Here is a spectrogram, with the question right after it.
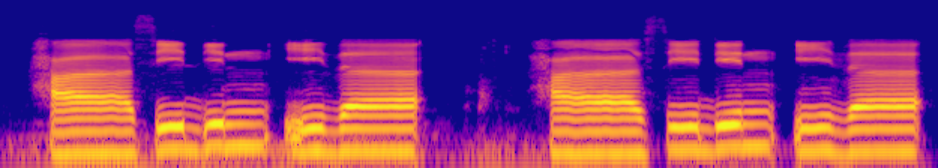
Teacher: Di situ ada tanwin, setelah tanwin ada huruf hamzah, maka tanwinnya harus dibaca jelas. Hasidin idza. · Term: izhar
